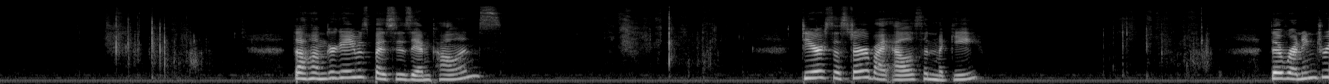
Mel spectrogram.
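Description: Paper pages rustle as they are turned over in a binder.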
